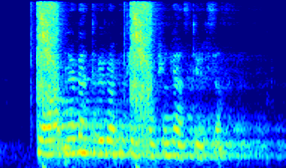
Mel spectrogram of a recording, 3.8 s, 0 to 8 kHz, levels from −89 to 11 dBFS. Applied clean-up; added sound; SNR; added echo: none; Domestic sounds, home sounds; -2 dB; reverberation time 2.1 s.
